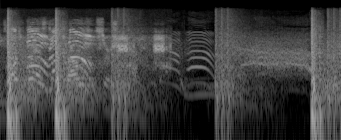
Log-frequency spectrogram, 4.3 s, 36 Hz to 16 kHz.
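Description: Bursts of gunfire in the Delta Force 2 video game, several sharp shots and short volleys with ringing tails, separated by brief gaps and a quieter interlude, loud and close.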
